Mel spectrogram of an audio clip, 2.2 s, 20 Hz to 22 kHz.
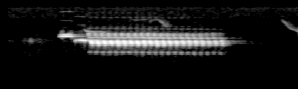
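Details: Male Japanese robin singing at Yanagisawa Pass, Japan, on 28 April 2019: a sharp high opening note, then a rapid, even rattling trill of about twenty pulses lasting just over a second, against a quiet background.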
